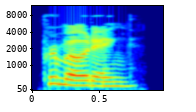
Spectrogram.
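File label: "promoting", British English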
